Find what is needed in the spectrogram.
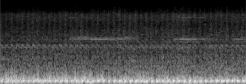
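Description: Motorcycle engine running steadily under its riders, a constant low engine note.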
